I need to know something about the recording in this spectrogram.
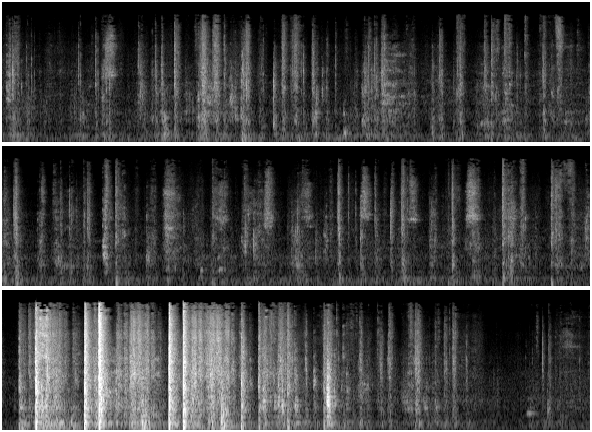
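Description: Gloved fists thud against a heavy punching bag.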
